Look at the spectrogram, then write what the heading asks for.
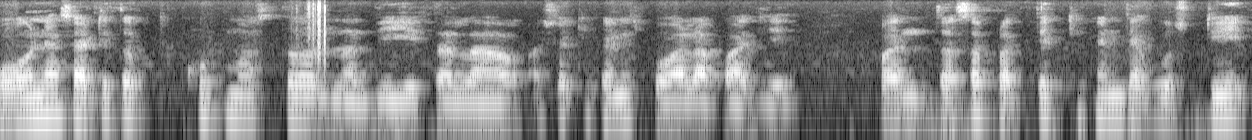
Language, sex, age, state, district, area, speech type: Marathi, male, 45-60, Maharashtra, Yavatmal, rural, spontaneous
